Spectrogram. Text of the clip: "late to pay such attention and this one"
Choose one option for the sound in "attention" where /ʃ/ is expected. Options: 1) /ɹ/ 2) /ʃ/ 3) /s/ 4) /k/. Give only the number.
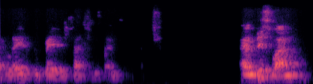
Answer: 3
